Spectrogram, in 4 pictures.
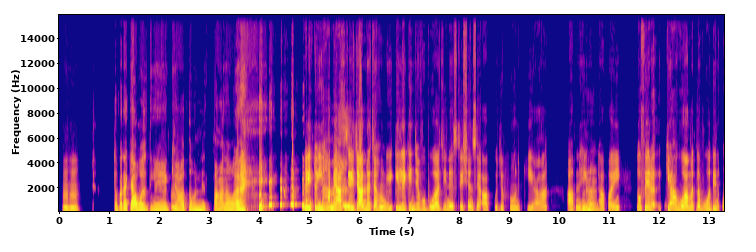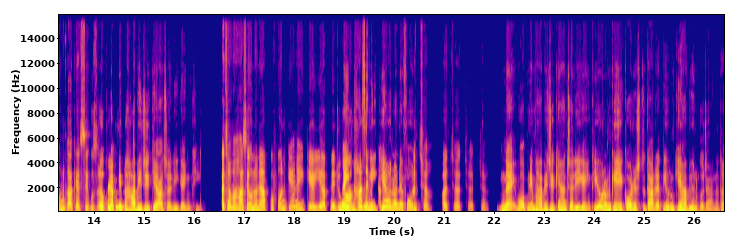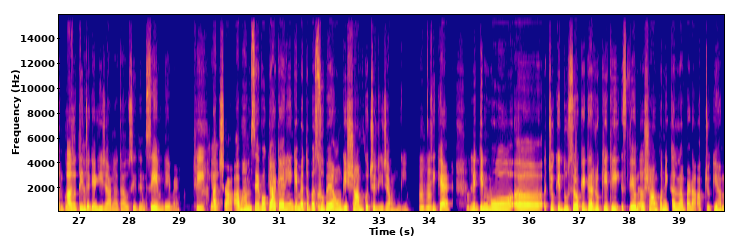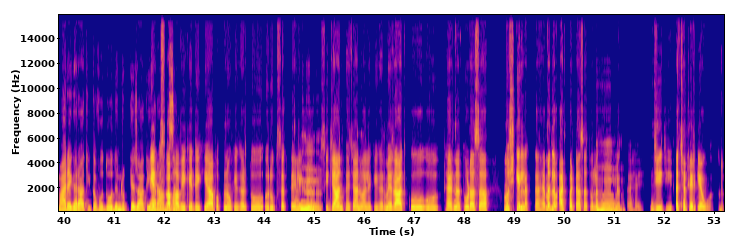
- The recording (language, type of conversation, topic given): Hindi, podcast, रिश्तों से आपने क्या सबसे बड़ी बात सीखी?
- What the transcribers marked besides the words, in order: laugh; in English: "सेम डे"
